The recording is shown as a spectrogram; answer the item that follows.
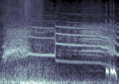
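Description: A long, high-pitched scream that slides slightly downward and drops in pitch about a second in, over a burst of rushing noise with a low rumble underneath.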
